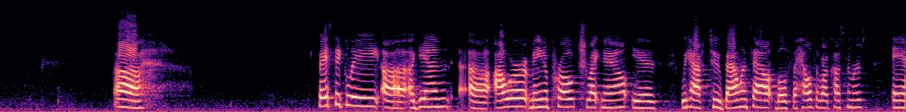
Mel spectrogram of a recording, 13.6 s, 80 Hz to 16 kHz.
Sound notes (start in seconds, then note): 2.0 speaker sighing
